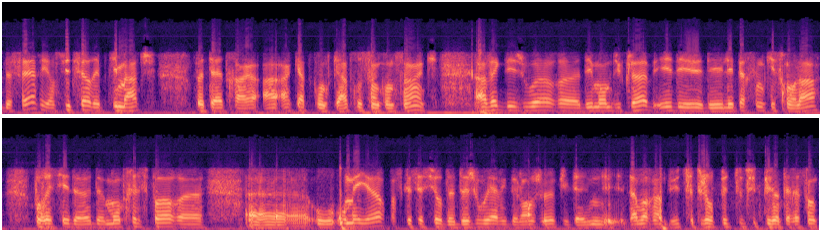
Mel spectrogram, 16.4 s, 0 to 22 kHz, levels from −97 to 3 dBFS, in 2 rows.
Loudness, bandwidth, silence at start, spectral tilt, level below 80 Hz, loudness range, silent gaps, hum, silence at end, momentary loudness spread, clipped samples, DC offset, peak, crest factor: -17 LUFS; 10.5 kHz; 0 s; -6 dB/octave; -40 dBFS; 1 LU; none; none; 0.05 s; 5 LU; under 0.1%; under 0.1%; -4 dBFS; 14 dB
